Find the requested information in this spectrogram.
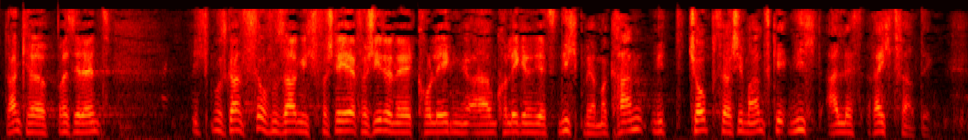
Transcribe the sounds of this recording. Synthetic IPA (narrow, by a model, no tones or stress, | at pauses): d̥aŋkʰəhɛɐpʁ̥ɛzidɛnt | ɪçmʊsɡ̥ant͡sʔɔfn̩zaːɡŋ̩ɪçfɛɐʃteːəfɛɐʃiːdənəkʰoleːɡŋ̩ʊnt̚kʰoleːɡɪnənjɛt͡stnɪçtmeːɐmankʰanmɪtt͡ʃopshɛɐʃimanskinɪçtʔaləsʁɛçtfɛɐtɪɡ̥ŋ̩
